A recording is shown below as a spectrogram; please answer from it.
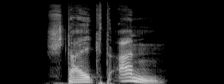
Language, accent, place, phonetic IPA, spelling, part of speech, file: German, Germany, Berlin, [ˌʃtaɪ̯kt ˈan], steigt an, verb, De-steigt an.ogg
- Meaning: inflection of ansteigen: 1. third-person singular present 2. second-person plural present 3. plural imperative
